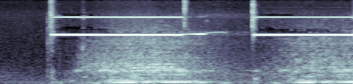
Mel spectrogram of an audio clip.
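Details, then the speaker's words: Battery hooked up through a push-button switch on an abandoned, long-sat project car, electric fuel pump by the tank: steady high-pitched hum switches on, pauses, returns evenly; pump priming normally. "I've not turned in power on or anything so let's see if we can hear a fuel pump"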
